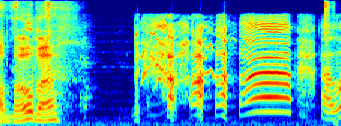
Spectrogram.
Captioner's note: laughter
